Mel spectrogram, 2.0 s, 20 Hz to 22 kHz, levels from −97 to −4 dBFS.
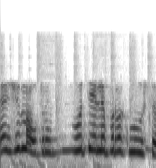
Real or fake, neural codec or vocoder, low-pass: real; none; 10.8 kHz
